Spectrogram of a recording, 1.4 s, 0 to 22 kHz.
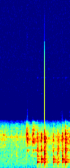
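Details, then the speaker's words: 1950s Seabreeze 7" table fan (6171-A) with oiled front and back bearings: light metallic pings, roughly ten a second, as the shaft is pushed back and forth; normal end-play in spring-less bearings using rubber washers. "You can hear the sort of ping noise of the bearing moving back and forth. There's no springs in the bearing, no nothing."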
